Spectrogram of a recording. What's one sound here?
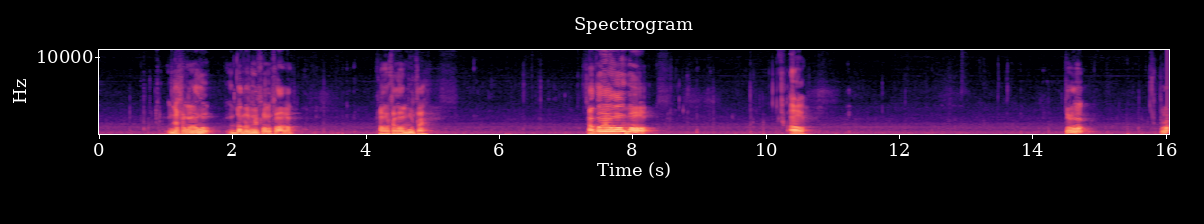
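A young man speaks expressively into a close microphone, in short bursts with pauses.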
